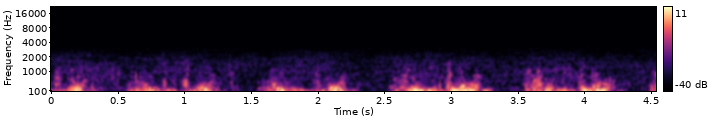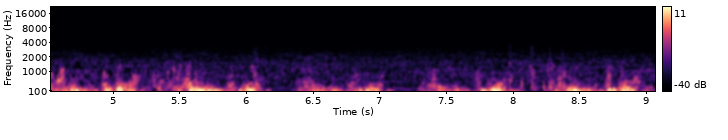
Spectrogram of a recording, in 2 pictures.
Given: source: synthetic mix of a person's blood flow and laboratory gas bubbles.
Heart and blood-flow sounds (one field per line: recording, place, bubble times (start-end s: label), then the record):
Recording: Doppler ultrasound of blood flow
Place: precordium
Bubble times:
0.10-0.53 s: bubbles
0.60-0.78 s: bubbles
0.82-0.89 s: bubbles
1.09-1.29 s: bubbles
1.32-1.42 s: bubbles
2.85-2.96 s: bubbles
3.40-3.43 s: bubbles
3.54-3.68 s: bubbles
5.13-5.54 s: bubbles
5.59-5.77 s: bubbles
5.91-6.17 s: bubbles
7.95-8.41 s: bubbles
8.45-8.65 s: bubbles
From the record:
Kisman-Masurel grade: 221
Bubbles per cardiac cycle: several, 3 to 8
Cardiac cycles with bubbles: 10 to 50%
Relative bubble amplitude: barely perceptible (0.100 to 0.250)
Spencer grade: 2 (many but less than half of the cardiac periods contain bubble signals, singularly or in groups)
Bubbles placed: only in the low amplitude regions of the cardiac cycle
